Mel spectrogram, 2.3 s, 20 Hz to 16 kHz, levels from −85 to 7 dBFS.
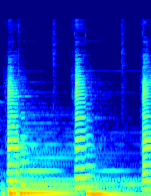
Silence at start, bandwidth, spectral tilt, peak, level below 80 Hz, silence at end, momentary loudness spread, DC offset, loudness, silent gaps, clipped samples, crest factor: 0 s; 11 kHz; -7 dB/octave; -8 dBFS; -26 dBFS; 0 s; 8 LU; under 0.1%; -27 LUFS; none; under 0.1%; 16 dB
